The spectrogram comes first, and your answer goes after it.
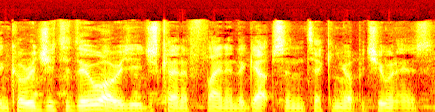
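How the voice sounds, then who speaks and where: A man rattles along at a very fast pace while noticeable background noise plays behind him. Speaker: sports broadcaster. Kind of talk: post-match interview questions.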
